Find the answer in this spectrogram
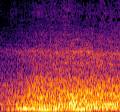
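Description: Steady, even rumbling background noise of a large indoor shopping-mall hall, with no distinct events.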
